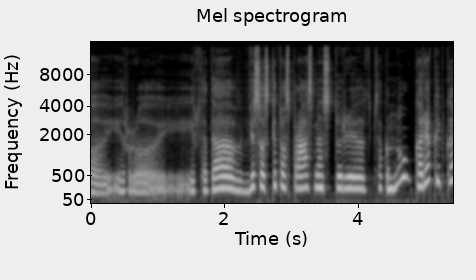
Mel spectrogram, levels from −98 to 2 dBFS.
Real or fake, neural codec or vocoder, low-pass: real; none; 14.4 kHz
